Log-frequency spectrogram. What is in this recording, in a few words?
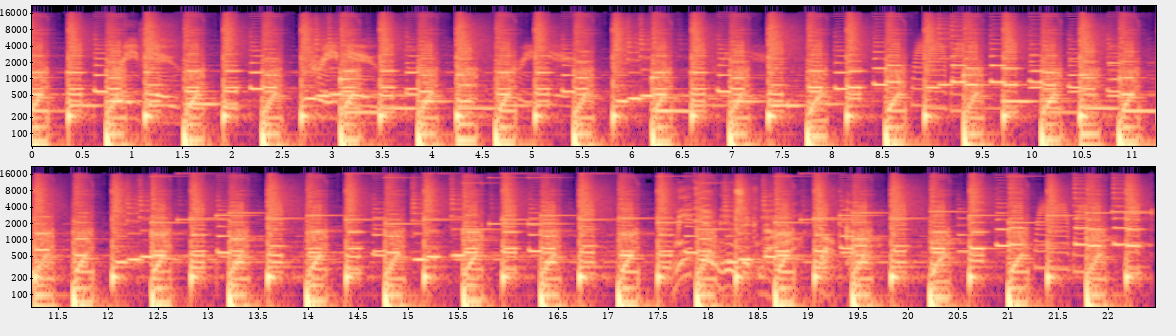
retro video game chicken run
